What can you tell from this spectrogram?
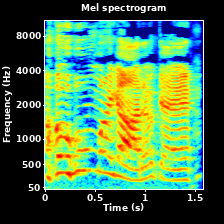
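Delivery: high, loud laughing exclaim; laughing oh my god. Retold or imitated. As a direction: gush through a laugh. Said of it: "And I was like".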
